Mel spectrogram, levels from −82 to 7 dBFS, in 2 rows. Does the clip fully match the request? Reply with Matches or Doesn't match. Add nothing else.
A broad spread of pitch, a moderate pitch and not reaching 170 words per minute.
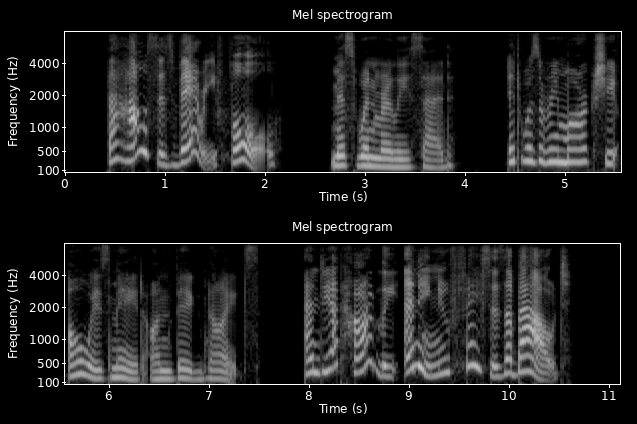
Doesn't match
